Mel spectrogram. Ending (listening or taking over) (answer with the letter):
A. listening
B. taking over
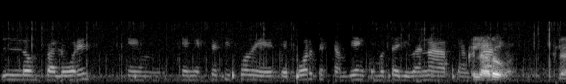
B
